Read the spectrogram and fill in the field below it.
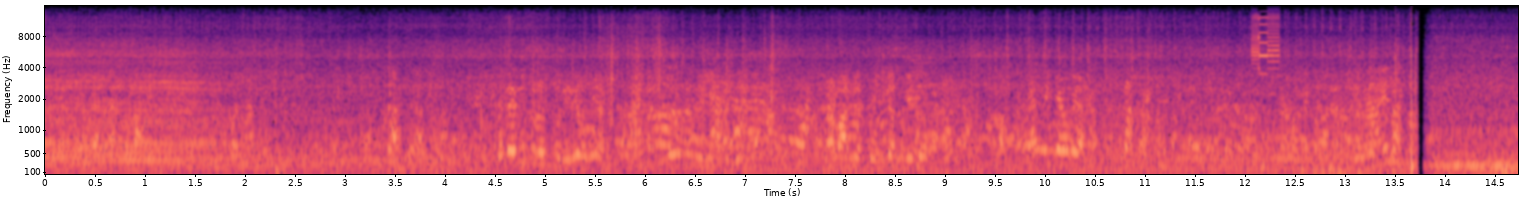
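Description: A crowd of men chatter and call out nearby.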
